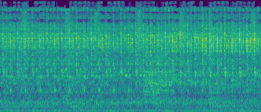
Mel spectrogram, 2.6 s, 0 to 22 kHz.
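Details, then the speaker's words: TATA 2.2 diesel after engine rebuild (cylinder 2 bore and piston, head skimmed, valves ground, injector repair cyls 2-3, injectors registered to ECU): starts easily, idles with steady even clatter — normal idle after repair. "แล้วังเเครื่องดีดีนะครับอ่าเสียงเก็จะหายไปเดินนิ่งกว่าเดิมนะฮเรีย"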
